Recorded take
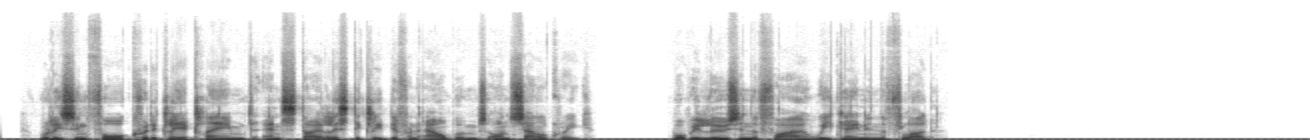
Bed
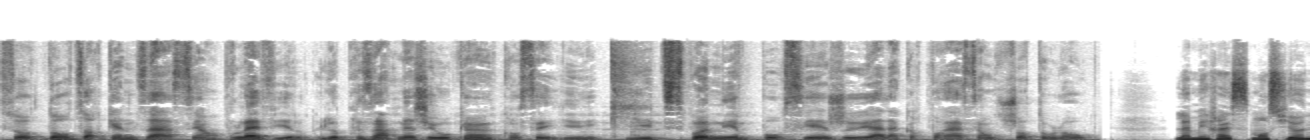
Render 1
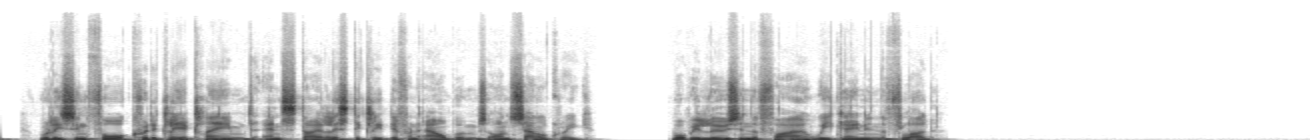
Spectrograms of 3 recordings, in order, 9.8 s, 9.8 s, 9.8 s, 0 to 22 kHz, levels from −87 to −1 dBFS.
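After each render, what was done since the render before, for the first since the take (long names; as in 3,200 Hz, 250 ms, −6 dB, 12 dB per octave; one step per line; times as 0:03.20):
mains-hum notches 50/100/150/200/250 Hz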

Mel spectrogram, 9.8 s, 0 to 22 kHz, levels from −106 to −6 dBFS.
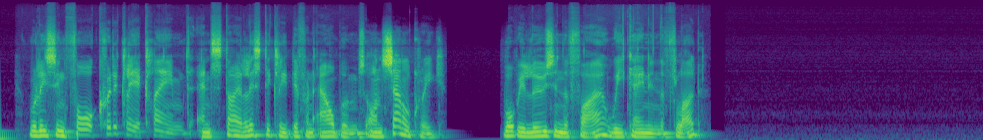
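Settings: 0:00.77–0:02.02: high-pass filter 450 Hz
0:03.66–0:05.08: drawn EQ curve 900 Hz 0 dB, 1,500 Hz +4 dB, 4,800 Hz +10 dB, 8,700 Hz −3 dB, 13,000 Hz −18 dB
0:05.84–0:06.63: high-shelf EQ 6,400 Hz +10 dB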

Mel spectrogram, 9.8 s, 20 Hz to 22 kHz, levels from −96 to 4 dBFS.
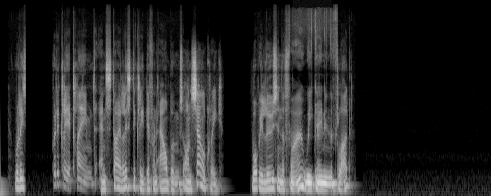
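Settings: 0:00.48–0:01.07: fill with room tone, crossfade 0.06 s
0:05.76–0:06.74: drawn EQ curve 110 Hz 0 dB, 190 Hz +10 dB, 290 Hz +11 dB, 730 Hz −13 dB, 1,400 Hz +5 dB, 2,500 Hz −8 dB, 3,700 Hz −8 dB, 5,900 Hz −17 dB, 8,400 Hz +1 dB, 13,000 Hz +13 dB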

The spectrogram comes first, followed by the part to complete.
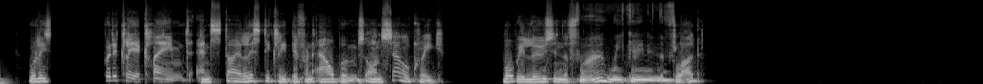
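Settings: downward compressor 12 to 1, threshold −22 dBFS, peak gain reduction 13.5 dB
leveller curve on the samples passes 2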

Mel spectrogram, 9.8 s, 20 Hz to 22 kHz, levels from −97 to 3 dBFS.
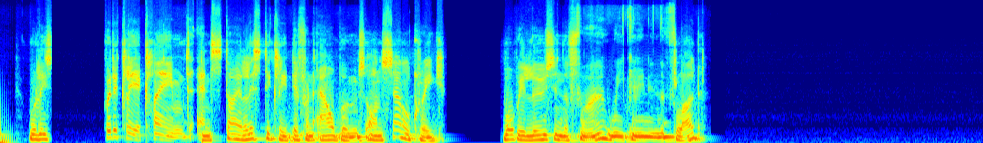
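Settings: in parallel at 0 dB: brickwall limiter −20.5 dBFS, peak gain reduction 9.5 dB
on the sum: downward compressor, threshold −17 dBFS, peak gain reduction 4.5 dB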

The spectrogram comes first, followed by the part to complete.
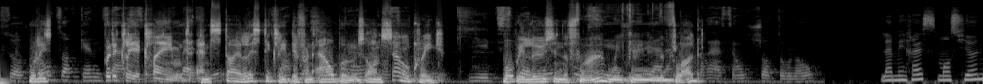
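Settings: mix in bed −13.5 dB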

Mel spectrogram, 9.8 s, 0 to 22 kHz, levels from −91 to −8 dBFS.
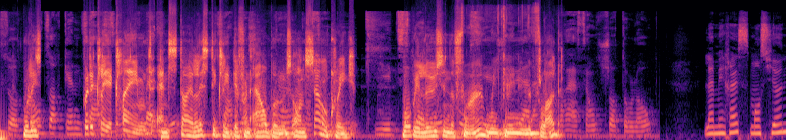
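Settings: level +3.5 dB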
